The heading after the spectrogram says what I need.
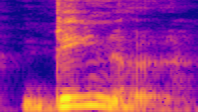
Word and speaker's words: dinner: अब नेक्स्ट देखें, DINNER, इसका उच्चारण क्या होगा, डी का डॉ साउंड आएगा, आई का ई शॉर्ट क्विक ई, एन के लिए नो साउंड, ई के लिए अ साउंड, आर साइलेंट होगा ब्रिटिश इंग्लिश प्रोनाउंसिएशन में। ये नाउन है, 2 सिलेबल, डी न 2 सिलेबल है, पहले सिलेबल पर स्ट्रेस है, पहले सिलेबल को जोर दे के बोलना है, डिनर, डिनर, ये ब्रिटिश इंग्लिश में हो गया।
